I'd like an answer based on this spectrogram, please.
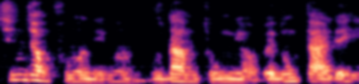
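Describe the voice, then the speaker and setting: In an ordinary speaking voice, a man talks at medium pitch with ordinary pitch variation and a dry, close sound with no echo. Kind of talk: story reading.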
